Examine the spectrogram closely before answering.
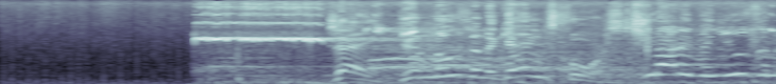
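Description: A basketball bounces on a wooden court in an echoing gym.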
